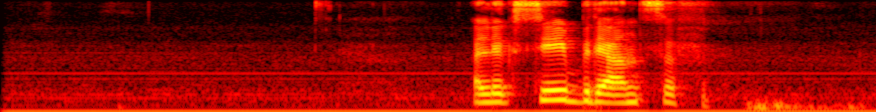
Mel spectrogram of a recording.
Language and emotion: Russian, neutral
